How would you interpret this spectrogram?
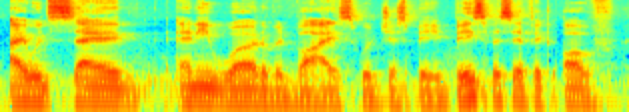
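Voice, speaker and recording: A man's voice: low-pitched, steady tone, unhurried, darkish tone, slight background noise. A man speaking as a filmmaker guest in a casual interview, earnest and emphatic, often repeating himself for emphasis.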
